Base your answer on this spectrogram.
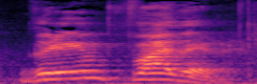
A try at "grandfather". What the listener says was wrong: No es green, tía. No es green. Es grandfather. Grandfather.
